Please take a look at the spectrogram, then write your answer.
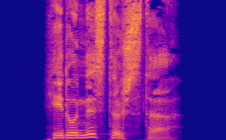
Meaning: inflection of hedonistisch: 1. strong/mixed nominative masculine singular superlative degree 2. strong genitive/dative feminine singular superlative degree 3. strong genitive plural superlative degree
- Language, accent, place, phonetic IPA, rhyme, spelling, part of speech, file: German, Germany, Berlin, [hedoˈnɪstɪʃstɐ], -ɪstɪʃstɐ, hedonistischster, adjective, De-hedonistischster.ogg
